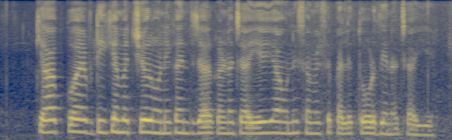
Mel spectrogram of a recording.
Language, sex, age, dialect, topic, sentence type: Hindi, female, 18-24, Hindustani Malvi Khadi Boli, banking, question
